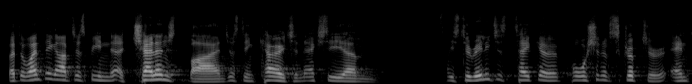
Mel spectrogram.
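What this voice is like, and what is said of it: Husky morning voice. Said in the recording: “Is it just my sexy voice? Got my morning voice on.”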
